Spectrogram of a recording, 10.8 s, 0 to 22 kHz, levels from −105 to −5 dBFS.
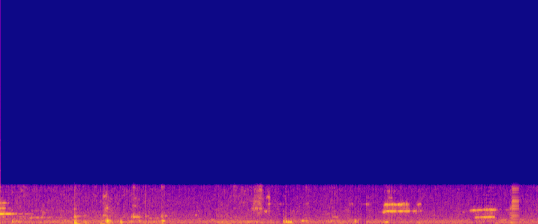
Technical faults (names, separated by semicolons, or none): iLBC codec; lost iLBC frames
